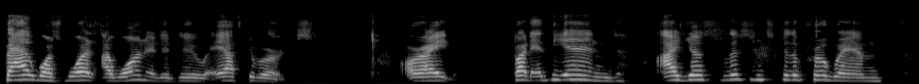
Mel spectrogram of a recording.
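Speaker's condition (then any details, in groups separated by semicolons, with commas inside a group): Ataxic cerebral palsy; from birth, mild, legs mostly, also arms, walked at about age four; walks short distances, no wheelchair since femur fracture recovery, past physical, occupational, speech therapy; talking affected, tongue affected a little, frequent stuttering in past, improved with speech therapy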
